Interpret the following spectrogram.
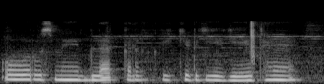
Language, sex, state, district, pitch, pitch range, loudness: Hindi, female, Uttar Pradesh, Shamli, 205 Hz, 200-215 Hz, -21 LUFS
